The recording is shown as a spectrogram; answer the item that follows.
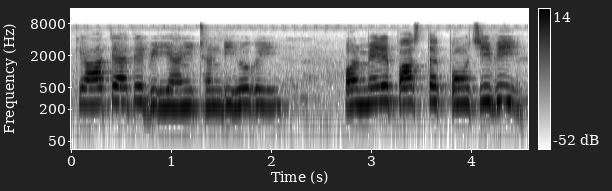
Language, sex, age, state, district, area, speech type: Urdu, male, 18-30, Uttar Pradesh, Gautam Buddha Nagar, urban, spontaneous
